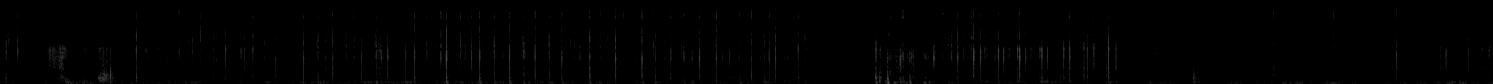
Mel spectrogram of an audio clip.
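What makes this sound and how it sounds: Long glittery nails rapidly scratch and tap the surface of a long, thin, flat gray map-print coated canvas wallet as it is held up and then laid down, with a brown wallet lying untouched nearby. The sound is a quiet, dense stream of dry, crinkly scratches and sharp clicking taps that die away almost instantly and carry a bright, papery edge. The activity briefly thins out around the eight-second mark before picking back up.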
